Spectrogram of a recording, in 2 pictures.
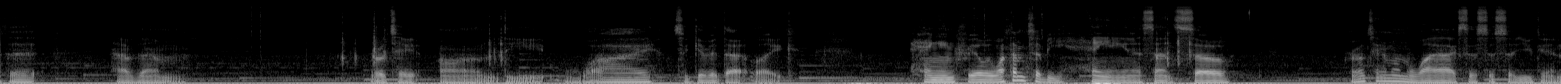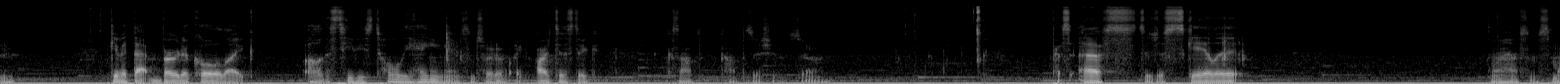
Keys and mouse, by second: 3.4 r, 20.0 s, 27.7 g.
